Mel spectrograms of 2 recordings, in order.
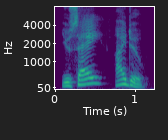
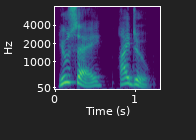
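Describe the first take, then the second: First: Bright Stars repeating. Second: Matron instructing. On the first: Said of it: "that's Bright Stars". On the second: Matron teaching phrase. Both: Acted.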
